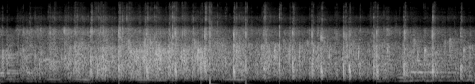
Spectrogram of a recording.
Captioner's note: audience applauding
